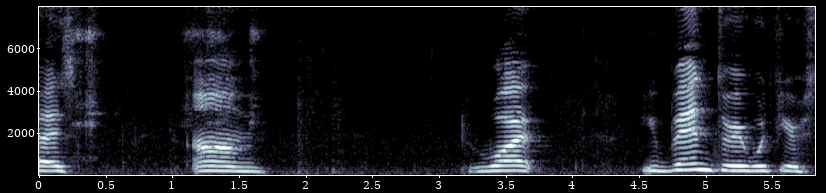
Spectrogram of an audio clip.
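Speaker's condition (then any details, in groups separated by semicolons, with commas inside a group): Brain injury; memory problems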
